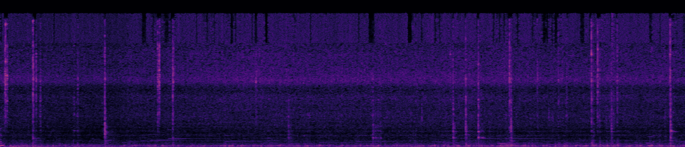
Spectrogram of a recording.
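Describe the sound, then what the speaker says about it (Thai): Spiral sausages fry in hot oil with a continuous close sizzle, and small pops and crackles break through the steady hiss. "ทอดไปเรื่อยๆค่ะ จะสวยแล้ว จะกรอบแล้วทุกคน"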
